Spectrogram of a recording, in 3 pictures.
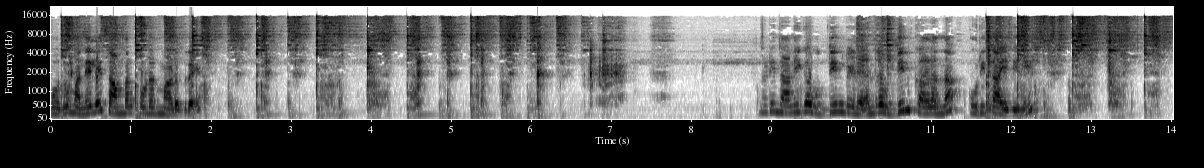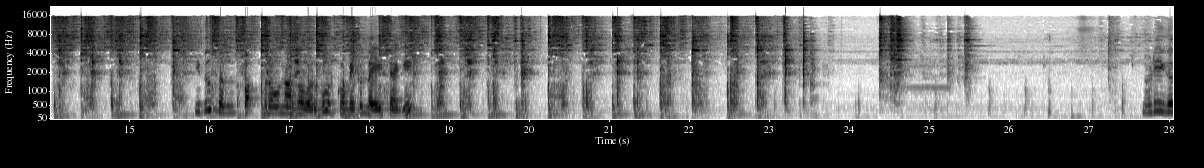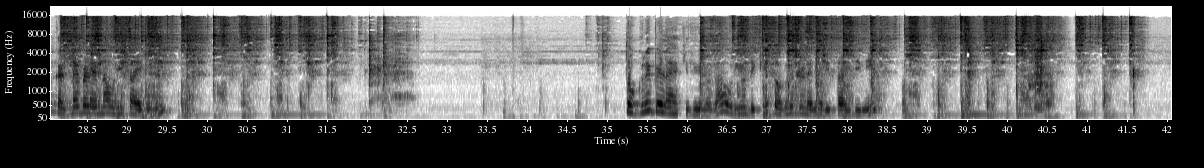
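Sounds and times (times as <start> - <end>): spoon scraping seeds in a pan: 0.0 - 7.8, 9.8 - 10.9, 11.5 - 23.8, 26.7 - 32.7, 36.1 - 41.8.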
